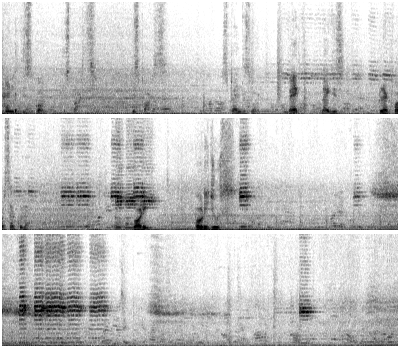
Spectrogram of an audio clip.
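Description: Hands rub and knead bare skin with soft slapping sounds.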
